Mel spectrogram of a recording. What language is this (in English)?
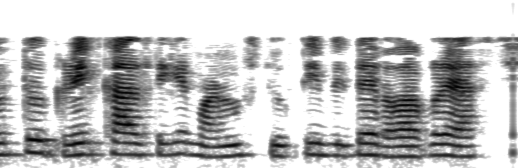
Bangla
